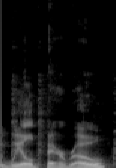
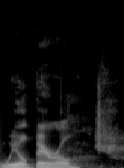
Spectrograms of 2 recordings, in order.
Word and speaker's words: wheelbarrow: think I know that it's supposed to be wheel barrow but I feel like I do pronounce it wheel barrel what the I don't I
